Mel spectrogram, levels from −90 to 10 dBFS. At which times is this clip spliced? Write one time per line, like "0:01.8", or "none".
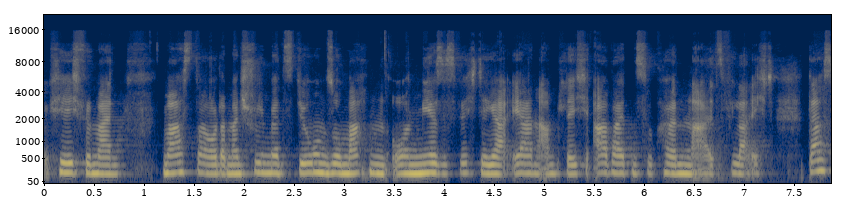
none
